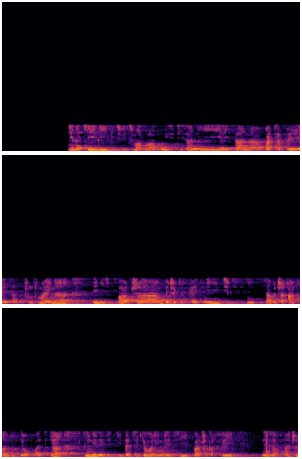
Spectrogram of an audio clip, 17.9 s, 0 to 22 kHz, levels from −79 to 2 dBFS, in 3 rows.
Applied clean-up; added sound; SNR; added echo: none; none; none; reverberation time 1.5 s.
